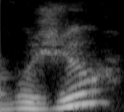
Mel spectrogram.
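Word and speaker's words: Boozhoo: Nin or Buju is how you say hello in my language.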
